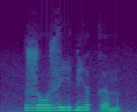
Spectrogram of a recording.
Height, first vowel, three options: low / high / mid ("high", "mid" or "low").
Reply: mid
